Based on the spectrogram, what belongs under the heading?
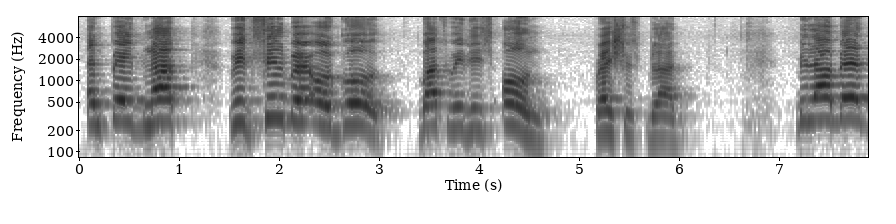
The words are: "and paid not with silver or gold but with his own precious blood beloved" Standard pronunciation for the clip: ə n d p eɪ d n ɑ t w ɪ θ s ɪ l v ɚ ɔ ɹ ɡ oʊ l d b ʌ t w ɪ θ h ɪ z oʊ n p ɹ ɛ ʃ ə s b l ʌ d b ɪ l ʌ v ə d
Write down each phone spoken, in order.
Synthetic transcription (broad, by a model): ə n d p eɪ d n ɑ t w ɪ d s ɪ l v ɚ ɔ ɹ ɡ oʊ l d b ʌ t w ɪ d h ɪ s oʊ n p ɹ ɛ ʃ ə s b l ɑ d b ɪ l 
